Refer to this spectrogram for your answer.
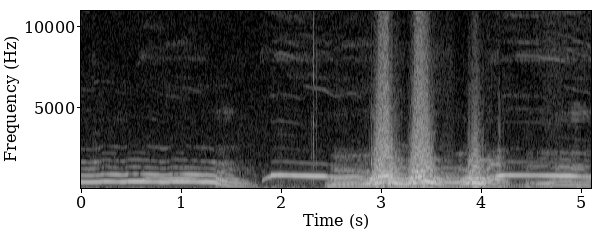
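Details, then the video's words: Pet dog Gracie gives a drawn-out howl that wavers and dips in pitch, breaks off, then resumes higher. Several loud, harsh bursts interrupt the middle before the steady howling returns. "My Dog Gracie Howling"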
